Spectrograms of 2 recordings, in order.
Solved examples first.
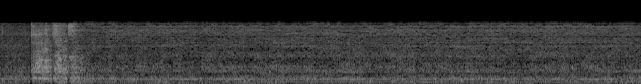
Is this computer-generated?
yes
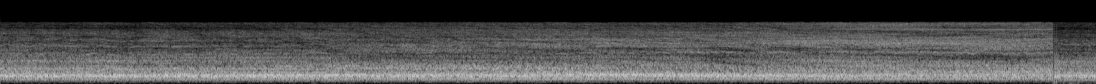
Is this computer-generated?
no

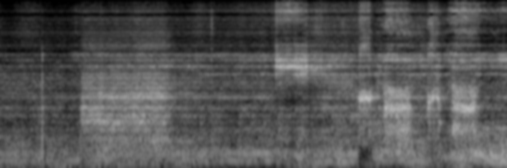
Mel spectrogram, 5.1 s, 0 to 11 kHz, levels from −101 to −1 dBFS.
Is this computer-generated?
yes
